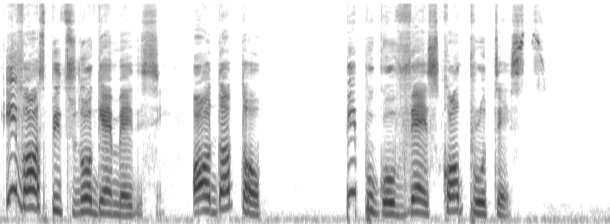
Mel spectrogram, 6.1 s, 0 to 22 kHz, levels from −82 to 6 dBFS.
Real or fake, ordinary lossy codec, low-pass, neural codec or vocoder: fake; none; none; vocoder, 48 kHz, 128 mel bands, Vocos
